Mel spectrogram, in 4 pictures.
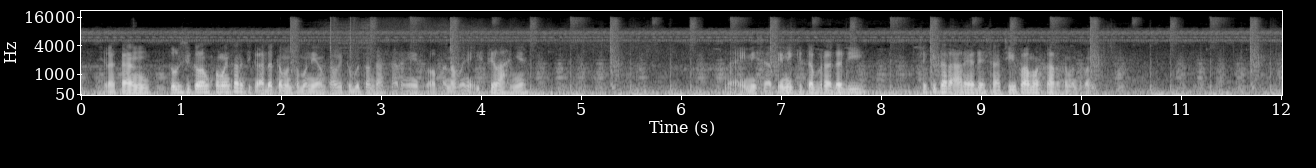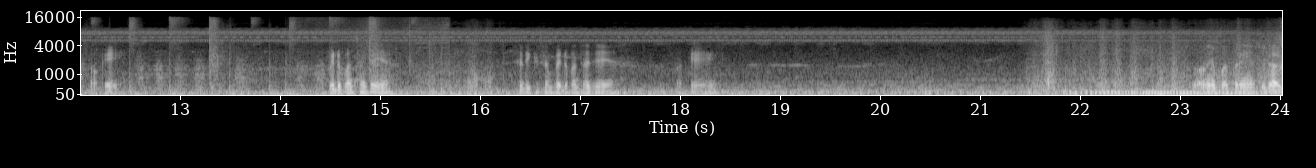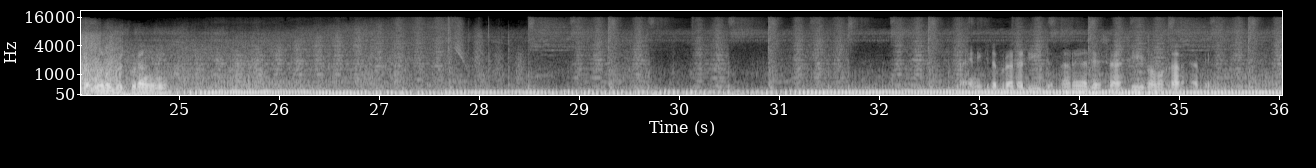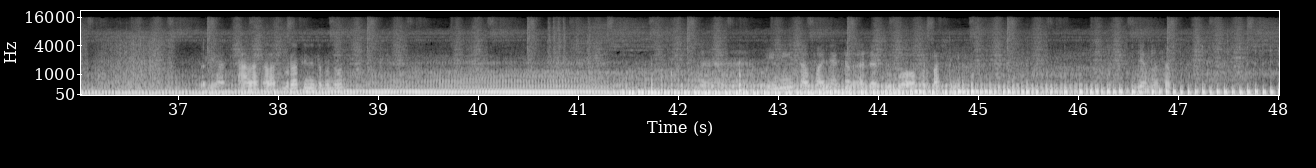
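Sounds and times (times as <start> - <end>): insects chirring: 0.0 - 48.0
engine humming: 1.3 - 48.0
low rumble: 21.4 - 31.2.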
